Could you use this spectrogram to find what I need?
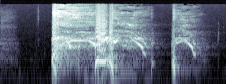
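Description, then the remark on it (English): Harsh, throaty coughing right up against the microphone from someone with a bug in their throat: a loud cluster of rough coughs, then a brief pause and one more sharp cough, with no talking. “I hate coughing in the mic.”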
